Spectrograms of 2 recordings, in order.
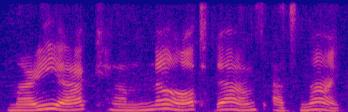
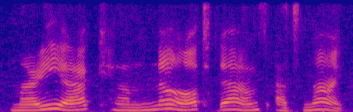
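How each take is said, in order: First: The negative is said in full as cannot. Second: The same.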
